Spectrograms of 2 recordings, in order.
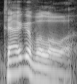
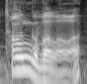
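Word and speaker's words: Tagovailoa: I mean, I I probably went the first year after he was drafted saying tagaloa, you know, event but eventually you learned that the way he pronounces it in the Samoan culture is Tongavaloa and so you adapt.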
